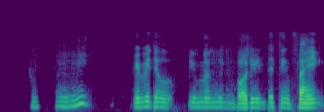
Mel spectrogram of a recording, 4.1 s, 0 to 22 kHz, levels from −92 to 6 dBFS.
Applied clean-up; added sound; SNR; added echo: neural mask model DeepFilterNet 3.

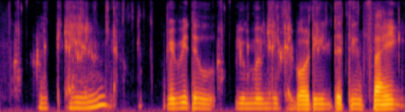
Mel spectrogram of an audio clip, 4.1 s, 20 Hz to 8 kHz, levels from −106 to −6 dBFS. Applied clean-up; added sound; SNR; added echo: neural diffusion model UNIVERSE++.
